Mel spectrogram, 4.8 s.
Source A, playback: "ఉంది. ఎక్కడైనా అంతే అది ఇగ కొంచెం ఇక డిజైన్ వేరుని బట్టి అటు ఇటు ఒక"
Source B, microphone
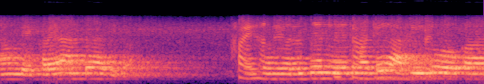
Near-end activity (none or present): present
